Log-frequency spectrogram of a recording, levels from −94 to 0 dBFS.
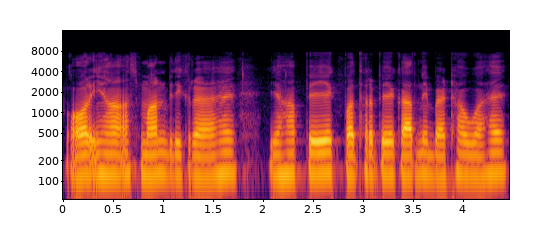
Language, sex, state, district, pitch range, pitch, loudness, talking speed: Hindi, male, Jharkhand, Garhwa, 120-130 Hz, 125 Hz, -19 LUFS, 230 wpm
